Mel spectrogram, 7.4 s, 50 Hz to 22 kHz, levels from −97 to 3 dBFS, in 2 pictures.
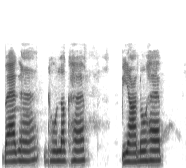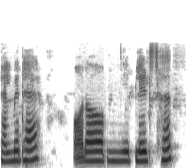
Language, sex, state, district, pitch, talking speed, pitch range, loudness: Hindi, female, Bihar, Vaishali, 225 Hz, 105 wpm, 220-240 Hz, -19 LUFS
